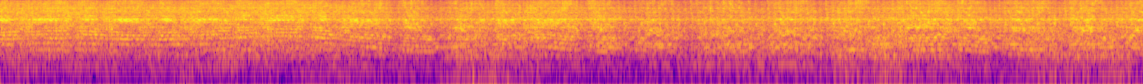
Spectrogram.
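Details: An alternator noise that was once occasional is now almost constant and grows much louder with revs: a constant gritty scraping hiss with a faint high whine over the engine and no clear rhythm; the owner suspects a failing bearing.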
